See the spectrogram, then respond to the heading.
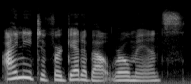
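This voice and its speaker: Young female researcher, regretful yet determined, medium pitch, deliberate radio drama delivery, dry studio. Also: lively intonation, fairly bright tone, dry recording. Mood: regretful, resolved. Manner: deliberate, short plain sentences. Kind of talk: English-learning radio drama acting.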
